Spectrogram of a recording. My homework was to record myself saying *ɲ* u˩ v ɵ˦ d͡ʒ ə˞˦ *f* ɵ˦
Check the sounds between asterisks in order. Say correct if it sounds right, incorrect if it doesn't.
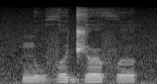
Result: incorrect, correct

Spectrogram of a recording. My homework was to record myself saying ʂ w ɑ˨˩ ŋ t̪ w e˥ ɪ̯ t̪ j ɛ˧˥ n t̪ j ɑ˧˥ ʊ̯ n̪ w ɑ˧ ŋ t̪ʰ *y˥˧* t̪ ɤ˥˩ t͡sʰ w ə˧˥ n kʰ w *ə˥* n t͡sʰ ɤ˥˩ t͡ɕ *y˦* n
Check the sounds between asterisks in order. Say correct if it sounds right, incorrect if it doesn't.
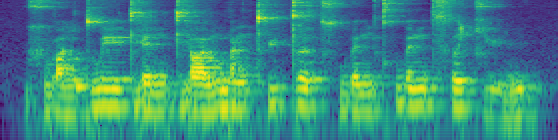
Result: correct, correct, incorrect

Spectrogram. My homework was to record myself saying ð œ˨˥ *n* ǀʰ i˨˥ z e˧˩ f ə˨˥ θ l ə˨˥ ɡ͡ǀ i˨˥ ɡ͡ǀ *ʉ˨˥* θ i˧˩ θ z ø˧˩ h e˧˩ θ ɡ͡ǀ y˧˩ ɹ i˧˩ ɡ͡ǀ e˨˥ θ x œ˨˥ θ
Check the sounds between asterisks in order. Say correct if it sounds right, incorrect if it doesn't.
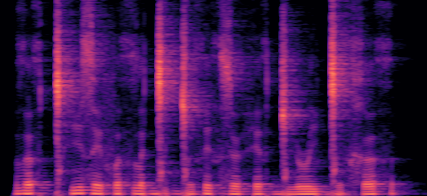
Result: incorrect, incorrect

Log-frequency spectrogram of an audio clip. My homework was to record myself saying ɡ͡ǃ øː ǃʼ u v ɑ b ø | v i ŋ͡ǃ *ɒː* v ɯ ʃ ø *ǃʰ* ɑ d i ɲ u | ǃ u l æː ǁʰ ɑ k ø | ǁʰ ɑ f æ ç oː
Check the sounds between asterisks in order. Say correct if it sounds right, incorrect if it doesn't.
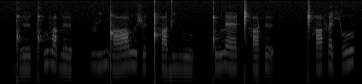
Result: incorrect, correct

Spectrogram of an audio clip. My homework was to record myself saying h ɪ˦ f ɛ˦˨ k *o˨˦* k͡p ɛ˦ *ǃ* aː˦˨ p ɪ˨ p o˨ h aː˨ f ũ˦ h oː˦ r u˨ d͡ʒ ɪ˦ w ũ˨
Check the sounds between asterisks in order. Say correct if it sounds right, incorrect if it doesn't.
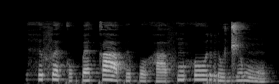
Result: incorrect, incorrect

